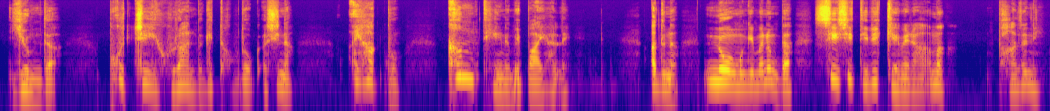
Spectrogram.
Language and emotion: Manipuri, fearful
